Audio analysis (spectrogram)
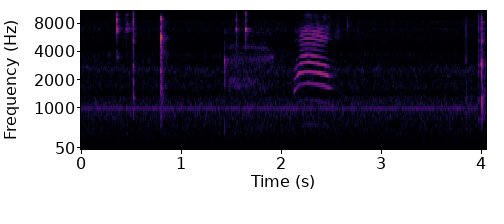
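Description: A cat in the Minecraft video game gives a single short meow, clear but quiet, over faint keyboard typing and mouse clicks scattered through the rest.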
